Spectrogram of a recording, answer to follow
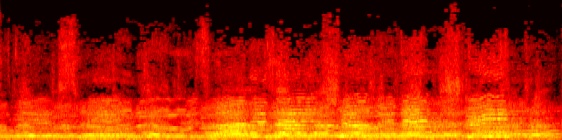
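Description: A girls' a cappella vocal group singing in harmony, voices only with no instruments.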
